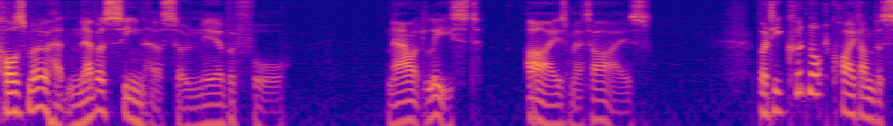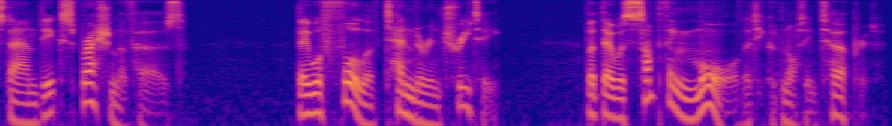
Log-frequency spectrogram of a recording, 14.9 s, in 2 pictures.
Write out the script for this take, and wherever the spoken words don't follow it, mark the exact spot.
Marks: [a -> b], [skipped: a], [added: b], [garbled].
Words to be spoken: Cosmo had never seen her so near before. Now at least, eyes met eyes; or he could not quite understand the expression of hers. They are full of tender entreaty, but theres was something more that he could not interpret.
Cosmo had never seen her so near before. Now at least, eyes met eyes; [or -> but] he could not quite understand the expression of hers. They [are -> were] full of tender entreaty, but [theres -> there] was something more that he could not interpret.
